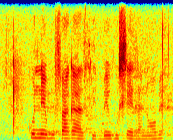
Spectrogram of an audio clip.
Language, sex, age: Swati, female, 20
